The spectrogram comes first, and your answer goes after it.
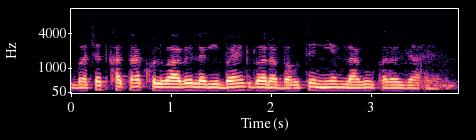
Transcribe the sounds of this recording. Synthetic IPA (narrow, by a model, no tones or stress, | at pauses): bət͡ʃət̪kʰat̪akʰʊlwabeləɡibɛ̃ːŋkd̪waːɾabəɦʊt̪enijəmlaːɡukəɾəld͡ʒaːɦɛː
